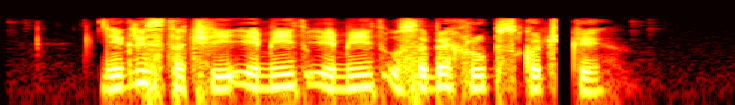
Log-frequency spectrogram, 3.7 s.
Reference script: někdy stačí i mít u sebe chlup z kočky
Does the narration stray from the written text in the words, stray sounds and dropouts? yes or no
yes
